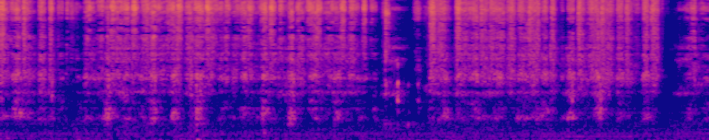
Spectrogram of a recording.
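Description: A purple wooden colored pencil scratches across a thin paper coloring sheet resting on a wooden table in small, quick coloring strokes. The result is a steady, bright, dry rasp that rises and falls with each stroke, with faint low thuds underneath.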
